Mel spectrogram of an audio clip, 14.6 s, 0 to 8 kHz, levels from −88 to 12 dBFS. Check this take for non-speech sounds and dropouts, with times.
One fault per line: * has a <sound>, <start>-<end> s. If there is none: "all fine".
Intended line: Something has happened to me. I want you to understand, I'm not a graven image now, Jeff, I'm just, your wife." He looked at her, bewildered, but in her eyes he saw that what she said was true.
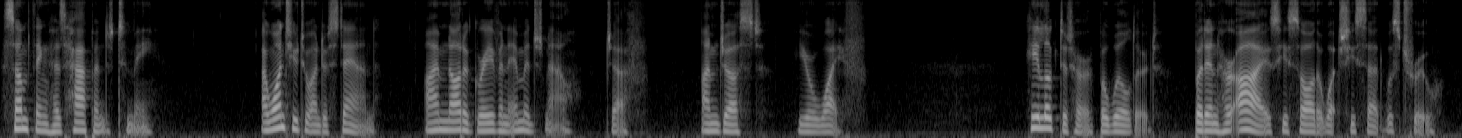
all fine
